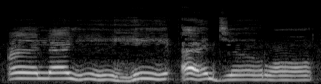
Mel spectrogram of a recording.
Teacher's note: Huruf jim bila dia mati di tengah-tengah kalimah, sahabat semua kita kena lantunkan dia. Qalqalah sughra.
